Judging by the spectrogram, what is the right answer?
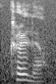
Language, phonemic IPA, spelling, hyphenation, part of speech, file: German, /ˈkœlnɐ/, Kölner, Köl‧ner, noun / adjective, De-Kölner.ogg
- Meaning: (noun) inhabitant or native of Cologne; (adjective) of Cologne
